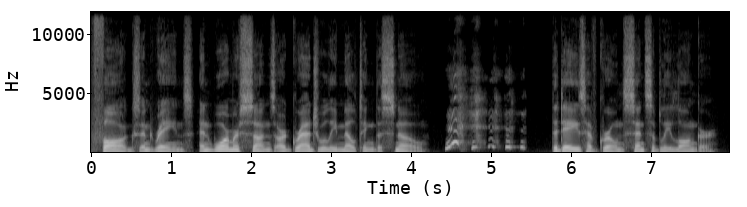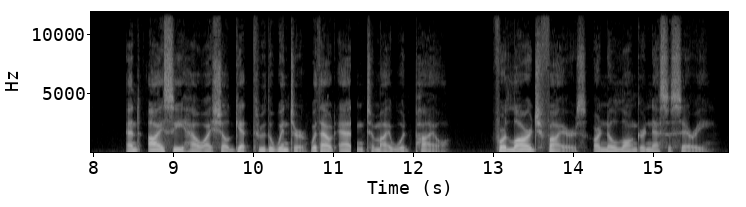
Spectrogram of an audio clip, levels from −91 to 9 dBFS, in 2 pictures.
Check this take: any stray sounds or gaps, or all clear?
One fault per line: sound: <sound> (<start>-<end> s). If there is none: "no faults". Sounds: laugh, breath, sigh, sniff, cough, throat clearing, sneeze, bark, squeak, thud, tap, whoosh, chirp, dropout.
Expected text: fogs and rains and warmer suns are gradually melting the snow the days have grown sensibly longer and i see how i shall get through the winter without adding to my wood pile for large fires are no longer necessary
sound: laugh (4.4-5.4 s)
sound: dropout (11.2-11.3 s)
